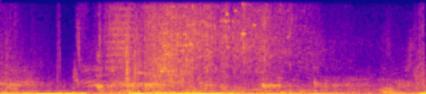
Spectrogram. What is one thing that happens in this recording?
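A loud blast roars and hisses.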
